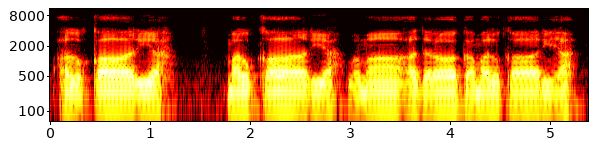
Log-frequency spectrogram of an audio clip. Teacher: گول تا پر وقف کرنا ہو تو گول تا ہائے ساکنہ میں بدل دی جاتی ہے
